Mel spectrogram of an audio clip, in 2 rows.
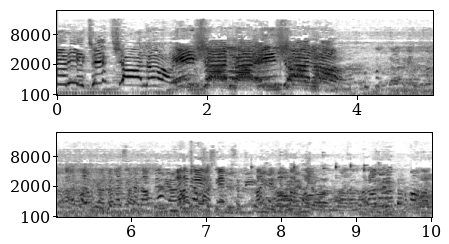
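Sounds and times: group chatter: 0:00.0 - 0:10.0.

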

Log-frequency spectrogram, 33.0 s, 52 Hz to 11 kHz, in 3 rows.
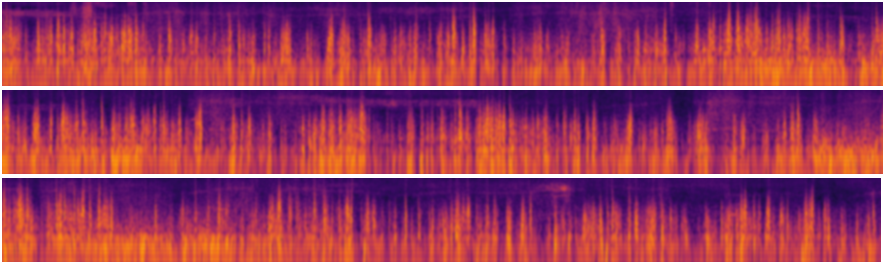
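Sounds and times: strong wind buffeting microphone: 0:00.0 - 0:33.0.

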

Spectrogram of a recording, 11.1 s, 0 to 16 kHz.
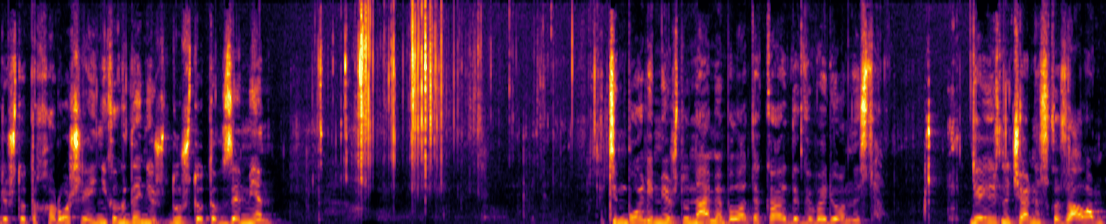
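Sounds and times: close chewing: 0:03.1 - 0:06.1.

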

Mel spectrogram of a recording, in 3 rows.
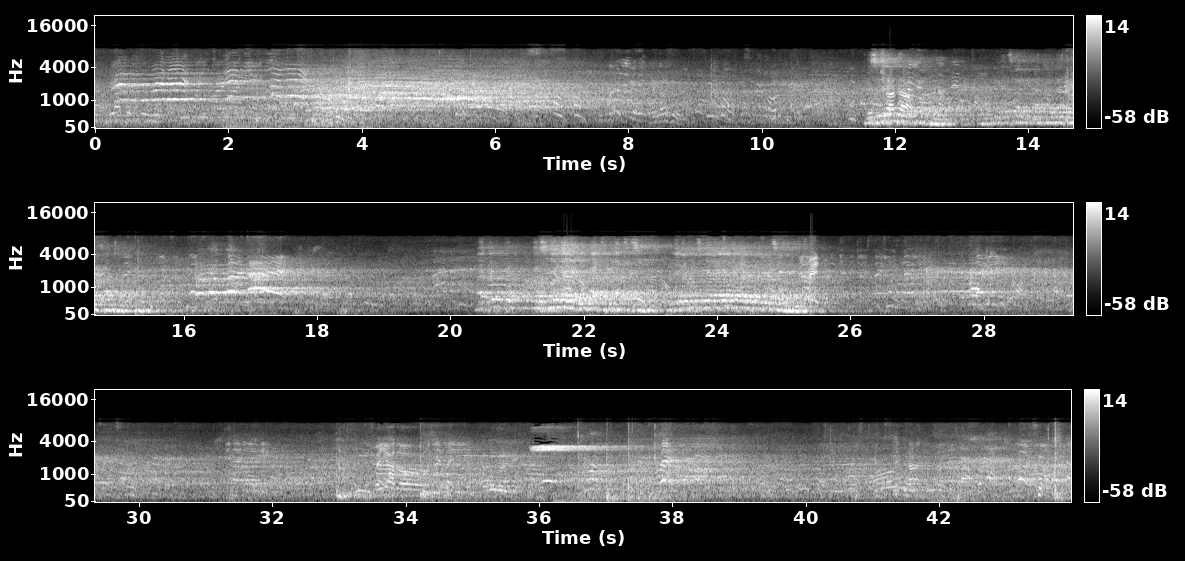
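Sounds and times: crowd noise in a hall: 0:00.0 - 0:43.9.

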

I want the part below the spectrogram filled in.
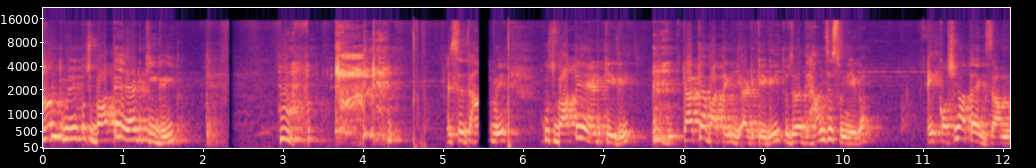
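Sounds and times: woman coughing: 0:03.0 - 0:04.6, 0:07.6 - 0:08.0.

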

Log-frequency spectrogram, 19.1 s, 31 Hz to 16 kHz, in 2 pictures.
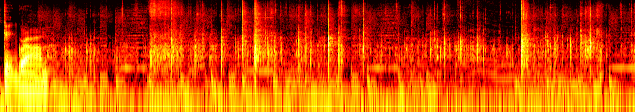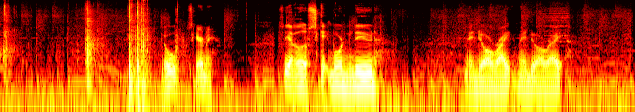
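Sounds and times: quiet background music: 0:00.0 - 0:19.0
plastic blister pack tearing: 0:00.8 - 0:09.9.

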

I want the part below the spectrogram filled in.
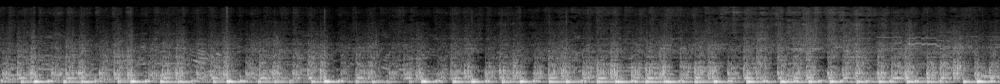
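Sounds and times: drum and percussion music: 0:00.0 - 0:10.0.

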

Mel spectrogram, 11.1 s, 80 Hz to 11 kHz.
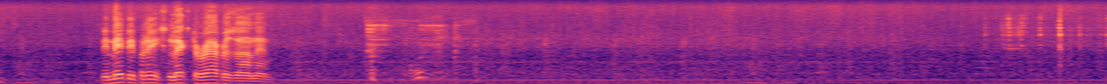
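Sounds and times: constant low hum: 0:00.0 - 0:11.0
film soundtrack hiss: 0:00.0 - 0:11.0.

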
